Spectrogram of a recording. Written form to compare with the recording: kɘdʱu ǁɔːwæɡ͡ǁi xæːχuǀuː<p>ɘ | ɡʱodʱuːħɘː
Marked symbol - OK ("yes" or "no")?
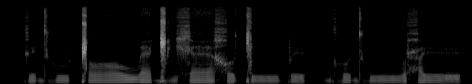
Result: yes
